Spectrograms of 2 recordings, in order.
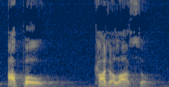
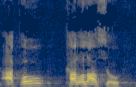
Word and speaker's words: apokatallasso: Another word is the word apokatalasso. A-P-O-K-A-T-A-L-L-A-S-S-O. Long O. That again is reconciled. And this particular word, apokatalasso, is reserved and used only for the revelation of the mystery.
